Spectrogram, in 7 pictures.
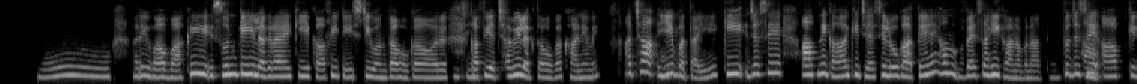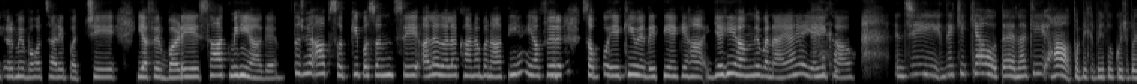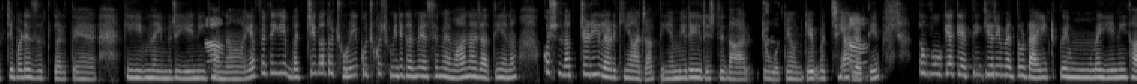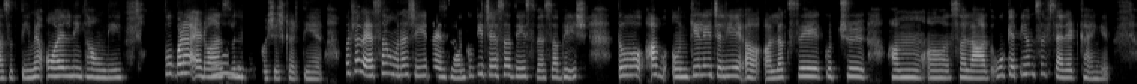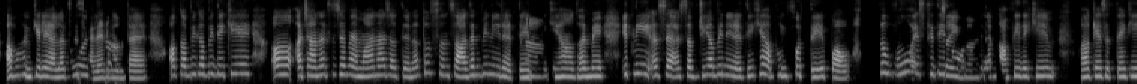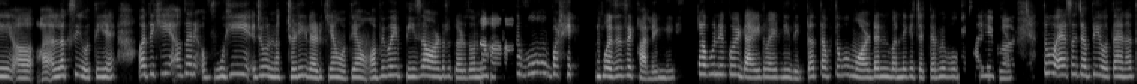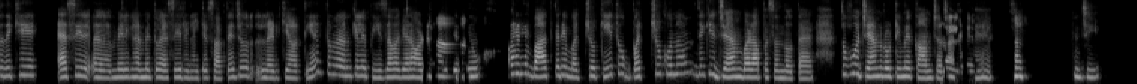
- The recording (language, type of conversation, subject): Hindi, podcast, मेहमान आने पर आप आम तौर पर खाना किस क्रम में और कैसे परोसते हैं?
- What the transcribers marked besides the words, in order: drawn out: "ओह!"; in English: "टेस्टी"; chuckle; laughing while speaking: "बच्चियाँ आ"; in English: "डाइट"; in English: "ऑयल"; in English: "एडवांस"; in English: "सैलड"; in English: "सैलड"; in English: "आर्डर"; laughing while speaking: "बड़े मज़े से खा लेंगी"; in English: "डाइट"; in English: "मॉर्डन"; in English: "रिलेटिव्स"; in English: "आर्डर"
